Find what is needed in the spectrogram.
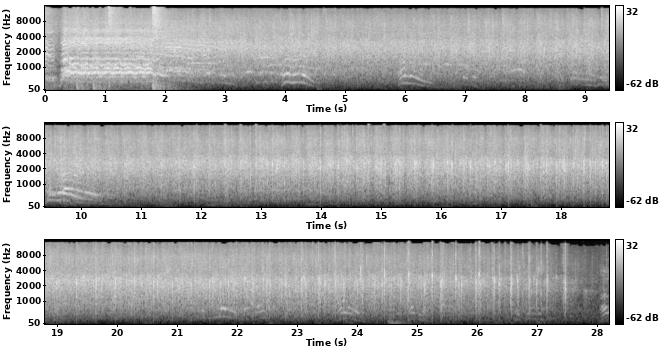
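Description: A male carnival choir holds the final sung chord of its song for about two seconds. Then the audience applauds at length, with a few shouts rising over the clapping. The applause dies away near the end.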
